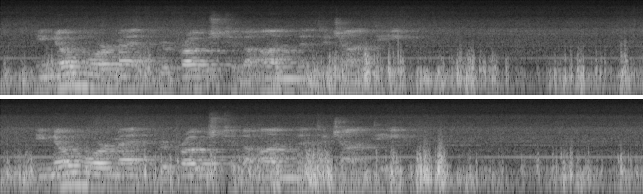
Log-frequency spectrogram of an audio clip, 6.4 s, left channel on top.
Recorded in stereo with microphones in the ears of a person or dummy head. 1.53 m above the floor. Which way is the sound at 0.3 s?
45° right (ahead or behind).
